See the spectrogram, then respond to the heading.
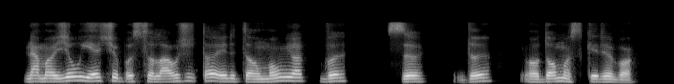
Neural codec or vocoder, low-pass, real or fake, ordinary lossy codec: codec, 24 kHz, 0.9 kbps, WavTokenizer, large speech release; 7.2 kHz; fake; AAC, 48 kbps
